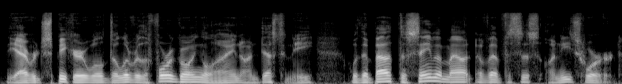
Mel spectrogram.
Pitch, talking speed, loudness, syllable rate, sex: 100 Hz, 195 wpm, -17 LUFS, 6.0 syllables/s, male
